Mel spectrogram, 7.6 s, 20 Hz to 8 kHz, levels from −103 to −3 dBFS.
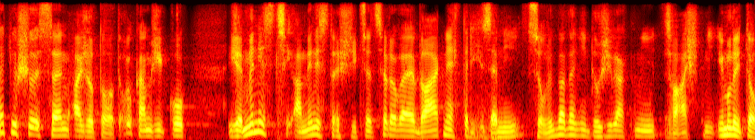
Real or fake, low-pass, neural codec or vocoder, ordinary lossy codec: fake; 7.2 kHz; codec, 16 kHz, 1 kbps, X-Codec, HuBERT features, trained on general audio; none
